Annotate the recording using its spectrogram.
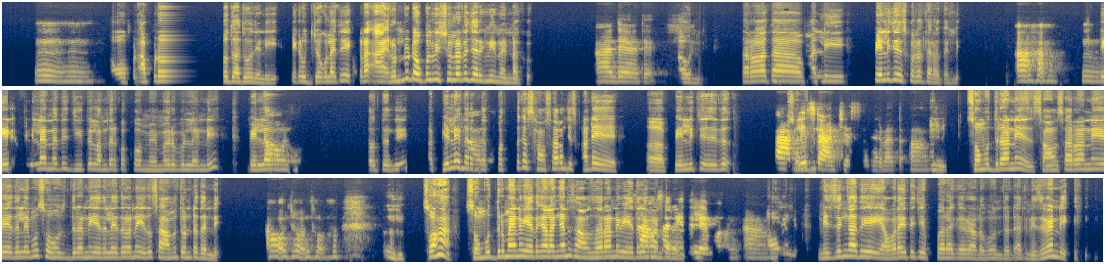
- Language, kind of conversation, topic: Telugu, podcast, మీరు తీసుకున్న తప్పు నిర్ణయాన్ని సరి చేసుకోవడానికి మీరు ముందుగా ఏ అడుగు వేస్తారు?
- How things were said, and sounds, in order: tapping; distorted speech; other background noise; static; in English: "ఫ్యామిలీ స్టార్ట్"; laughing while speaking: "అవునవును"; in English: "ఛాన్స్"; giggle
